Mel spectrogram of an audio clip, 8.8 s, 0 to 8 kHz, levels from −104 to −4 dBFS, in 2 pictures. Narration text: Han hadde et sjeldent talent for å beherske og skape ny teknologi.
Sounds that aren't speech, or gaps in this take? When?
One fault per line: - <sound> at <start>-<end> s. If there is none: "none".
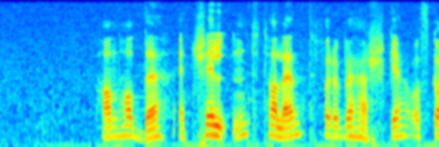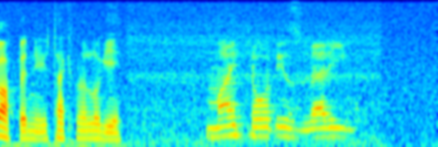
- throat clearing at 6.4-8.0 s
